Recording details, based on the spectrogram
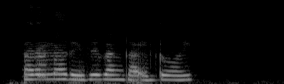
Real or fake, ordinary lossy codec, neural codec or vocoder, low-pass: fake; none; codec, 44.1 kHz, 2.6 kbps, DAC; none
